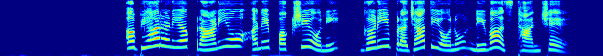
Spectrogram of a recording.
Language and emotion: Gujarati, neutral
